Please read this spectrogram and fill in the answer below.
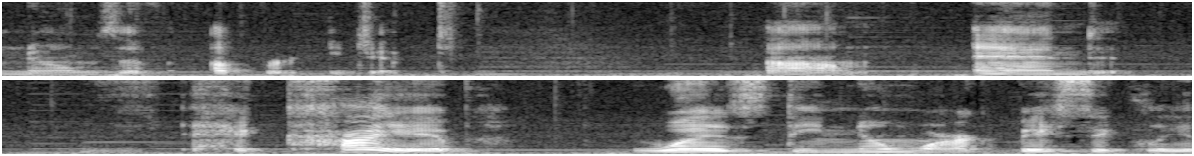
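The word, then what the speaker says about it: Heqaib: And ḥeḳaib is the sort of Egyptological pronunciation of his name used by Egyptologists today. His name in reconstructed pronunciation was probably something that's more like ḥeḳaib, which meant like he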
